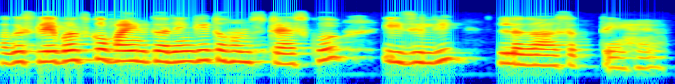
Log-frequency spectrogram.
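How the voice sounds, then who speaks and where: Woman teacher, Indian accent, slightly high pitch, spells out letters patiently, dull lo-fi recording. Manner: slow and deliberate, spelling out letters and repeating for students. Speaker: English teacher. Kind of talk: classroom lesson mixing Hindi and English.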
